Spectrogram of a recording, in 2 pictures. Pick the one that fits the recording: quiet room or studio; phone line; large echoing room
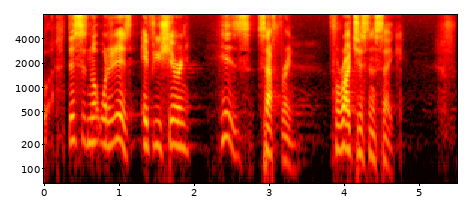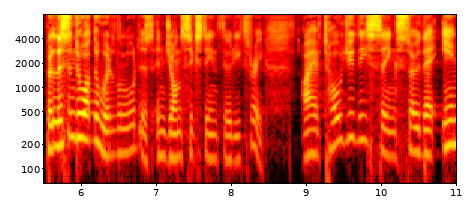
large echoing room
